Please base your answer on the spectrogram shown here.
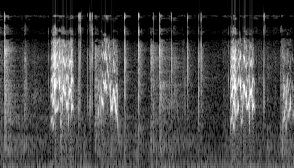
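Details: Budgerigar calls used to excite the birds and stimulate females to mate: harsh, buzzy chirps in short bursts, one near the start and another after a two-second pause, with softer fragments between.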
